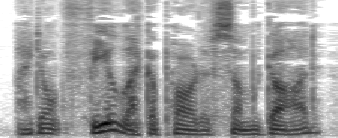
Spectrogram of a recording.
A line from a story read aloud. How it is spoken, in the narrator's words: I said sharply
